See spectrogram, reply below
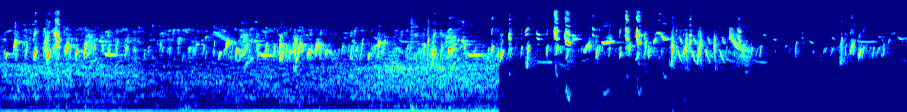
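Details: European goldfinch song of rapid, high twittering phrases over a soft hiss early on. The notes grow sparser and fade toward the end.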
